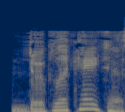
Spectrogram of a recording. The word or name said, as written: duplicatus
